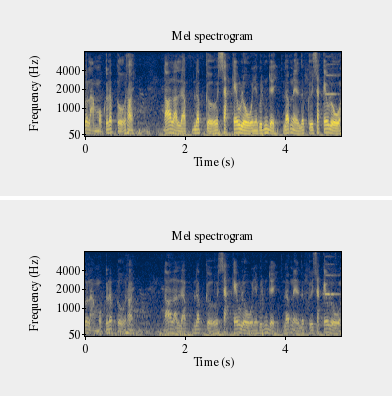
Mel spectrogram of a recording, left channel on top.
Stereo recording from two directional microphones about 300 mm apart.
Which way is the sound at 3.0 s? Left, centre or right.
Left.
